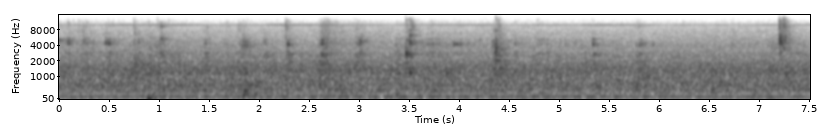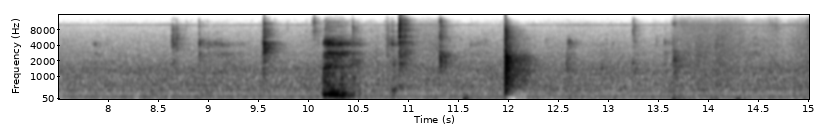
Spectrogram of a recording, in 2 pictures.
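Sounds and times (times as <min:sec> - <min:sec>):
wet mouth clicks and smacks chewing: 0:00.1 - 0:04.7.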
